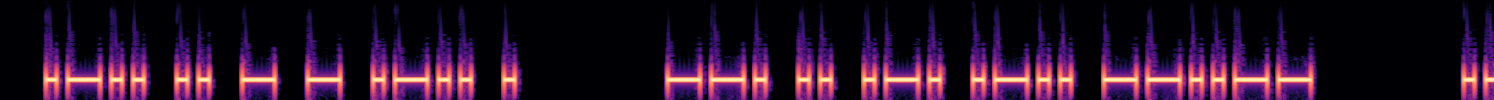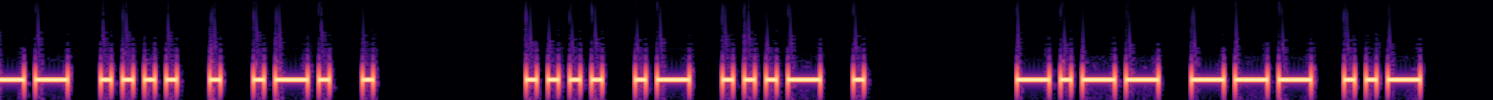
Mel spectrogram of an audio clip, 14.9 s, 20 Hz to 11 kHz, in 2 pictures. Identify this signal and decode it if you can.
Morse code, heard as a keyed tone, about 22 wpm, 700 Hz. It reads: LITTLE GIRL, WHERE HAVE YOU
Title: 2x Word-Spacing - Sentences from Top 400 Words - 22wpm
